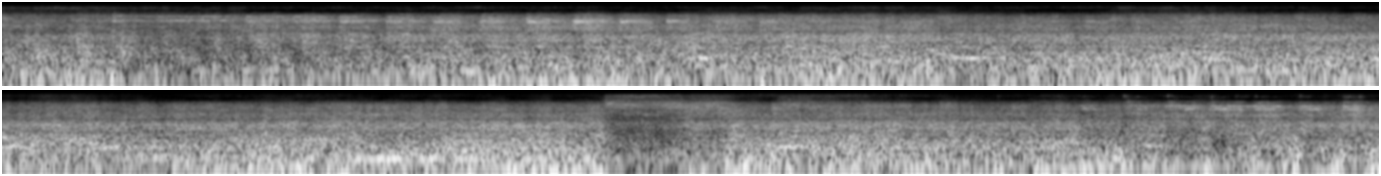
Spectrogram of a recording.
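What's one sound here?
Freight cars rumble and clatter loudly along the track close by.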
